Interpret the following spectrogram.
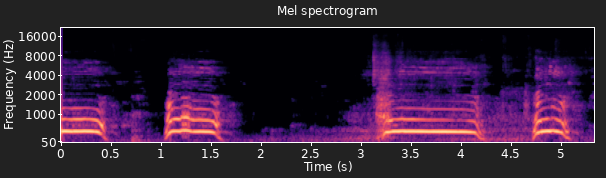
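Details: A Redbone Coonhound seeing a raccoon for the first time gives loud, drawn-out baying barks, each a mellow, steady-pitched bawl.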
